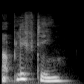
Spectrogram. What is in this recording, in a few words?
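"uplifting", British English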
